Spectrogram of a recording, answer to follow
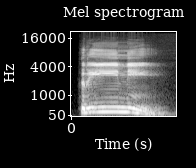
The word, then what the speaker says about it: त्रीणि: अत्र वस्त्राणि नास्ति, अथवा यत्र कुत्रापि नकारस्य नकारवत् उच्चारणं कुर्वन्ति। त्रीणि न, त्रीणि, त्रीणि वस्त्राणि, तथा संस्कृते तथा न भवति। यथा लिखितम् अस्ति तथैव उच्चारणं करणीयम्, अत्र भिन्नता न भवति।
